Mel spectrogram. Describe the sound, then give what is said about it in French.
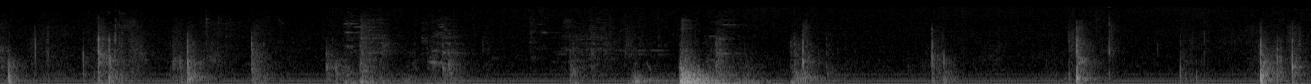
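Footsteps of a girl going up to her bedroom, a steady run of many dull thuds at walking pace, with one heavier knock near the middle. “Et elle monte à sa chambre.”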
